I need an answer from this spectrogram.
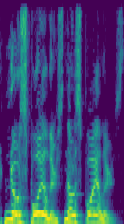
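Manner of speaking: high-pitched, playful mock shout. Telling listeners what to shout at mistaken fans, mock shout. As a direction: call it out like a pretend warning. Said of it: "you shout".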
